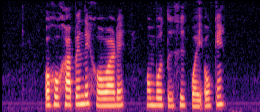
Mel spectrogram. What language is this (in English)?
Guarani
